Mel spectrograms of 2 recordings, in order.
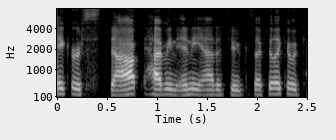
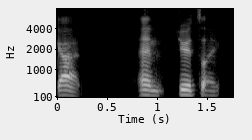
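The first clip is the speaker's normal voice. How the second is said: normal talking voice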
